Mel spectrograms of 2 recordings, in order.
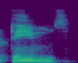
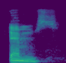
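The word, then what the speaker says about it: Thames: of London's Great River the river tames pronounced temps 2nd September 1666 so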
